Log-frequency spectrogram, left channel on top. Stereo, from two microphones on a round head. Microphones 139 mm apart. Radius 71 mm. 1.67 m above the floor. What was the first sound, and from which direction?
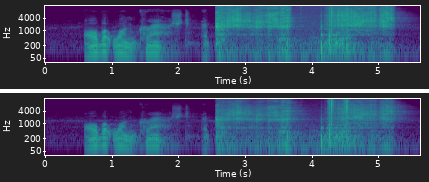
A man speaking, 40° left (ahead or behind).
